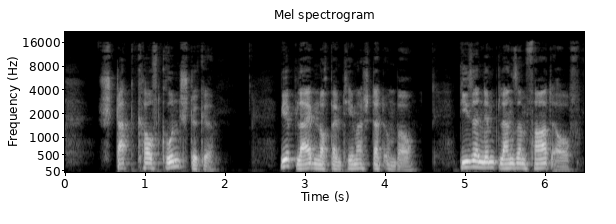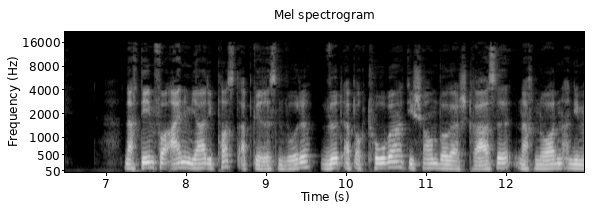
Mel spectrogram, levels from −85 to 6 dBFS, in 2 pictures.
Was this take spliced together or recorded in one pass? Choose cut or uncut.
uncut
